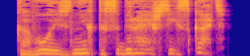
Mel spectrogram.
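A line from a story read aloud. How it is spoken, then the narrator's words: Quiet question. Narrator (Russian): тихо спросил Рианон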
